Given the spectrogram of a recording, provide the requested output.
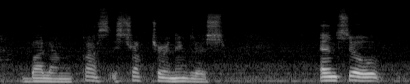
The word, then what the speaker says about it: balangkas: First syllable ba. Second syllable lang. Third syllable kas. Balangkas. The third syllable has the accent, so that's how you pronounce it. Balangkas.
